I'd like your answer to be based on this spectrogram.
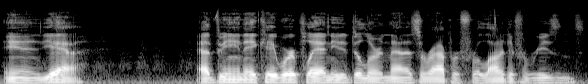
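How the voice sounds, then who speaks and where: Young male podcaster, smooth clear voice, hesitant and self-promoting, flat delivery. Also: on the low side, moderate pace. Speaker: rapper hosting his own podcast. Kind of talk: casual solo podcast talk.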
